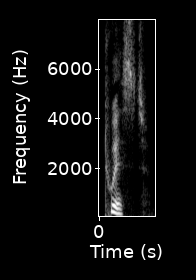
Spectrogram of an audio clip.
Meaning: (noun) 1. A twisting force 2. Anything twisted, or the act of twisting 3. The form given in twisting 4. The degree of stress or strain when twisted
- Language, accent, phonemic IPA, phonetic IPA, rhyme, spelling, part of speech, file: English, US, /twɪst/, [tw̥ɪst], -ɪst, twist, noun / verb, En-us-twist.ogg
